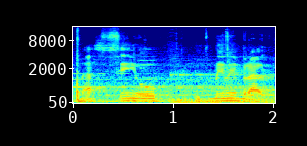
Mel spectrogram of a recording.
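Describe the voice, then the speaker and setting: A Brazilian man improvising tabletop game narration as game master, halting and often repeating his phrases. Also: medium pitch, steady tone. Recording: long hall reverb, music behind.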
